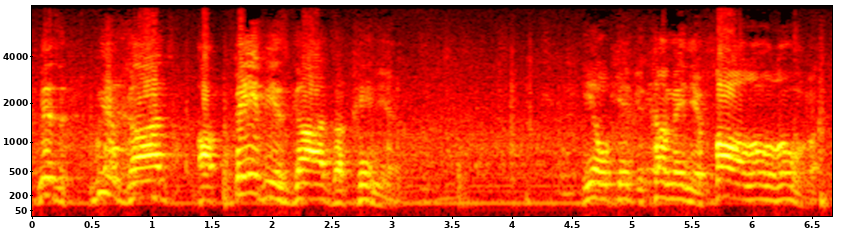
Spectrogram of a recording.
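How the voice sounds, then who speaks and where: A man teaching a congregation in a preaching style, folksy and call-and-response, with speech, dropping at times to low murmurs. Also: lively intonation, normal speed, a little hiss or hum, rough recording. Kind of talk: preaching Bible lesson. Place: congregation hall.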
